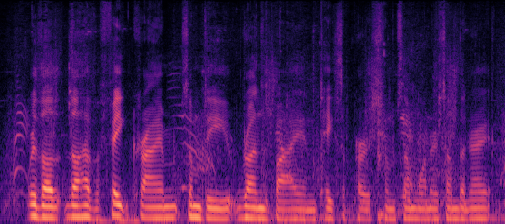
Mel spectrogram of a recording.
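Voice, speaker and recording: A man's medium-pitched voice at a fairly quick pace, fairly even in intonation, with noticeable background noise. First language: not English. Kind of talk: casual chat.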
